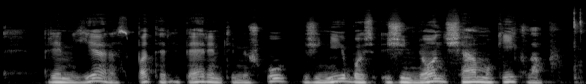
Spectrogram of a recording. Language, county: Lithuanian, Telšiai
